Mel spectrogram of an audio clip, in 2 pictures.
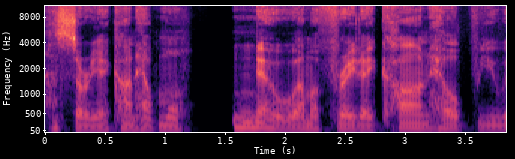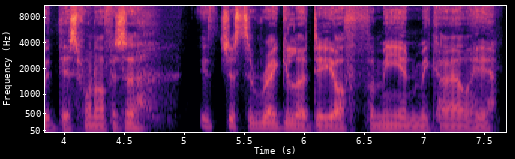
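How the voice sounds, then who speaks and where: A man's voice: on the low side, fairly even intonation, normal speed, no room sound, studio quality, lightly acted. A male actor playing a polite, enthusiastic, pedantic intellectual in a video game, explaining things in an erudite, courteous way. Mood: apologetic, polite. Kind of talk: video game dialogue acting.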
